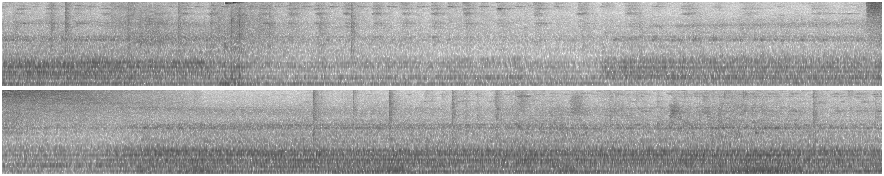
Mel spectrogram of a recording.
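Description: A bus rattles and creaks as it rolls over the road.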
